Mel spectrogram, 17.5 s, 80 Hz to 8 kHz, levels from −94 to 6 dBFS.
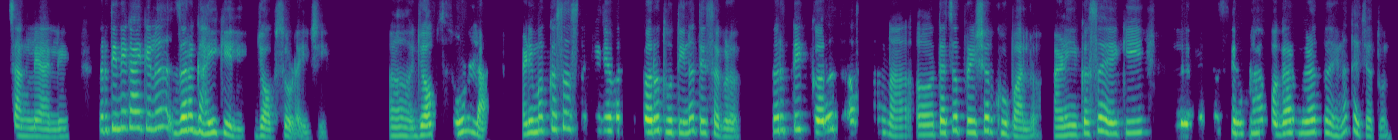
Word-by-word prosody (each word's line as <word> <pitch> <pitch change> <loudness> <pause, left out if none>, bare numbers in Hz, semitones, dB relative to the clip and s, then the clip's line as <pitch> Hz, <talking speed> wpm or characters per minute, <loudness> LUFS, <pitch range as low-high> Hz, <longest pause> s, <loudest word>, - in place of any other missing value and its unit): चांगले 170 -3 -2
आले. 155 0 -5 0.4
तर 290 - -1
तिने 325 +1 +2
काय 340 -1 +3
केलं 335 +2 -1
जरा 285 +2 +8
घाई 235 -1 +3
केली 180 -9 -1 0.2
जॉब 160 -4 0
सोडायची. 125 -4 -7 0.8
अ, 180 - -4 0.3
जॉब 195 +2 +5
सोडला 245 +2 0 0.5
आणि 225 +3 +3
मग 285 - +1
कसं 320 +2 -1
असतं, 310 -1 -10
की 285 - -11
जेव्हा 280 0 +3
ती 285 - -24
करत 265 +1 +8
होती 250 -2 +1
ना 265 +4 +2
ते 245 - +2
सगळं, 170 -9 -3 0.4
तर 280 +1 +4
ते 310 - +2
करत 265 +5 +6 0.2
असताना 245 -5 -7 0.2
अ, 200 +1 0
त्याचं 245 +4 +3
प्रेशर 245 +3 +3
खूप 225 -6 -2
आलं 160 -2 -4 0.2
आणि 185 +3 0
कसं 235 +4 +2
आहे, 235 -5 +5
की 235 +2 -3 0.5
लगेचच 295 -9 -1
तेवढा 230 +1 0
पगार 230 +2 +3
मिळत 245 +2 +2
नाही 215 -7 -1
ना 255 - -5
त्याच्यातून 175 - -5
240 Hz, 160 wpm, -20 LUFS, 200-280 Hz, 0.8 s, जरा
